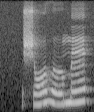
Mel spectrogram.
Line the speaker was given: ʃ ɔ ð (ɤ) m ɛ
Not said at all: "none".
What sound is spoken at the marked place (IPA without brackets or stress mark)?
ɤ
